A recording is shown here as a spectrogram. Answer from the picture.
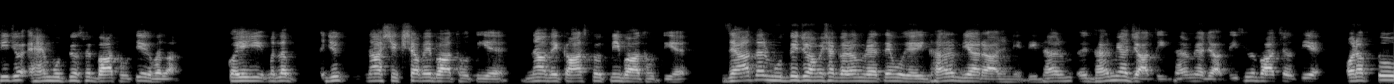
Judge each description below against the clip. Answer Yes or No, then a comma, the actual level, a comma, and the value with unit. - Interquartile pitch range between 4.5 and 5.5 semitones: No, average, 2.9 semitones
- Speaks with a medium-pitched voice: Yes, medium, 160 Hz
